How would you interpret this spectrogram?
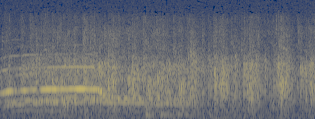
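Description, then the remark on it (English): An audience claps steadily for about three seconds to show who made a meaningful epiphany or change in their life that week, a dense, even patter of many hands at moderate volume, with a brief high tonal cry riding over the start. “You know, just the fact that we're protected by audio and we don't have faces and so forth out there, let's see if anybody made a meaningful epiphany or change in their life this week by applause.”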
